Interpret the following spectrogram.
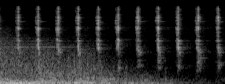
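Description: Countdown-timer sound effect: rapid, even clock-like ticking, about six ticks a second, over a low swell that fades away.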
